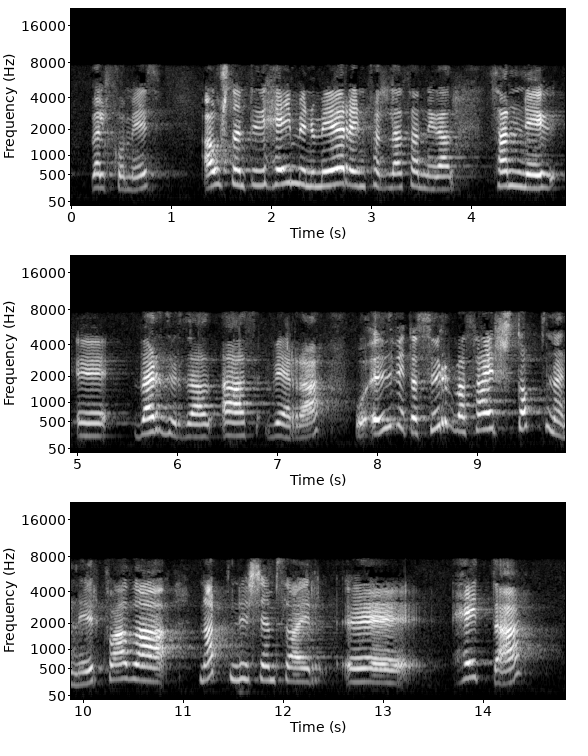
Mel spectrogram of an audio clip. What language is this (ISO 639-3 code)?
isl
